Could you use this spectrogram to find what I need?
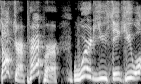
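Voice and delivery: high, snooty, sarcastic mocking tone. Retelling a waiter mocking a drink order: imitating a sarcastic, mocking waiter. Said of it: "He proceeds to literally make fun of me".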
